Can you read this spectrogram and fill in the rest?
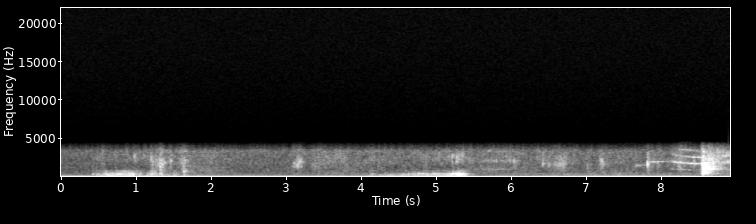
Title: Gladston sleeping upside down...and snoring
